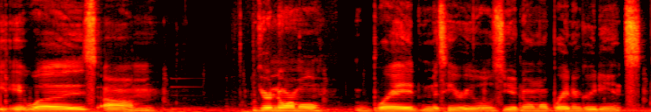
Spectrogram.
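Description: A woman's voice: sits low, dark tone. An American woman giving a casual, chatty voice-over for a home cooking vlog, informal and slangy. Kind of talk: casual voice-over narration of a recipe. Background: background music.

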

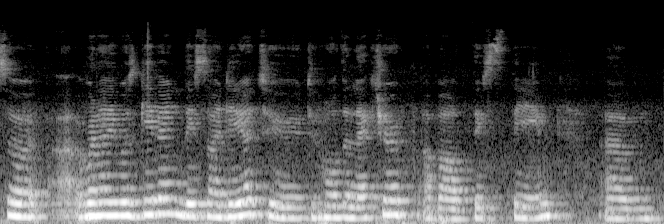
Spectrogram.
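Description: A woman from Finland giving a public lecture in a large hall, talking in a halting, casual way with many fillers and restarts. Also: medium pitch, steady tone, warm tone, highs cut off. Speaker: guest lecturer. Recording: echoey hall from far off.

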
